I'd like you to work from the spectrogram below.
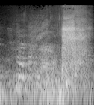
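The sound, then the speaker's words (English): A single short, forceful nose blow, a breathy burst lasting about half a second after a stretch of low, muffled background noise, by a preacher during a church service in Jefferson, Iowa. “I need to blow my nose.”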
